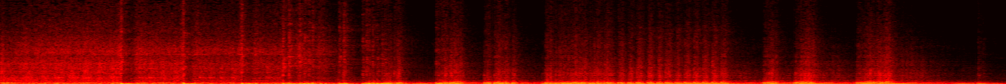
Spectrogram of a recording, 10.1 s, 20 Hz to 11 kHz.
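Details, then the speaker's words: Honda CRX with new fabricated exhaust, no tune, 800cc injectors, first start after about a month sitting: deep, very loud booming rumble with choppy throttle blips from the free-flowing exhaust. "That is so loud. Holy crap. It's super loud, but I love it."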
